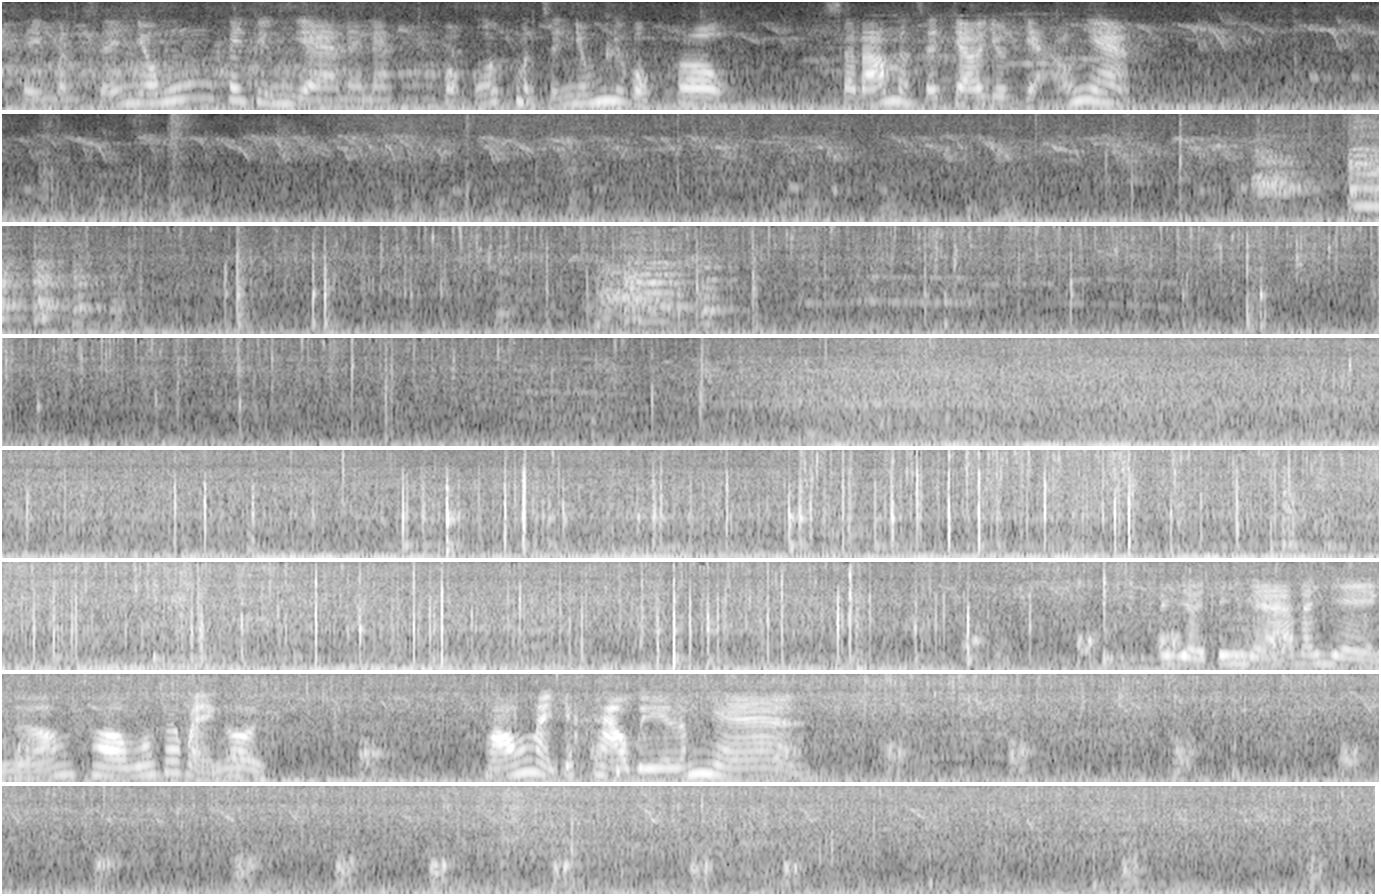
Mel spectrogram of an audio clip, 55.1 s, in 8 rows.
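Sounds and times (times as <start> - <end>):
food sizzling in hot oil: 12.0 - 55.0.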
